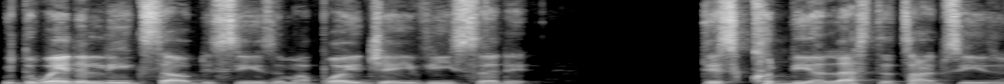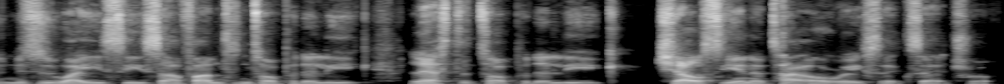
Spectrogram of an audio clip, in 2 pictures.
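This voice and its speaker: A man's voice: on the low side, little pitch movement, quick pace, darkish tone. A young man with a Mancunian accent hosting a casual football podcast, chatting in slang and answering viewer comments. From Manchester, England. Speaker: podcast host.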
